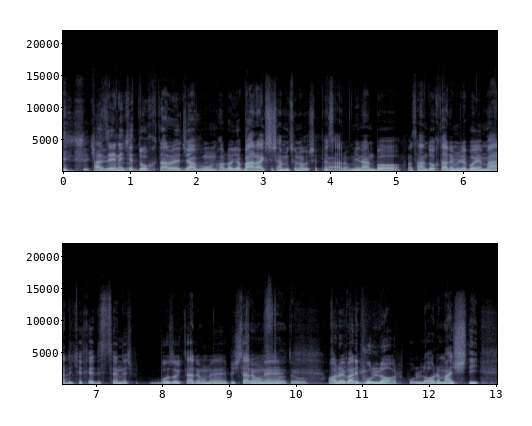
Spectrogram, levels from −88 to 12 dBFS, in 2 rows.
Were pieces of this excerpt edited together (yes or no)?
yes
